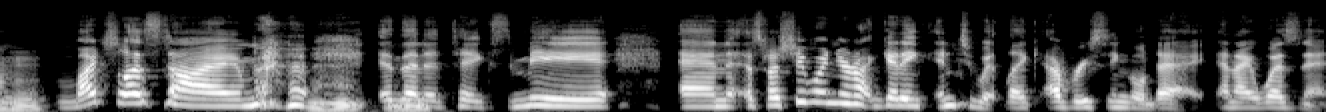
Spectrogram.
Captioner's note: laugh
